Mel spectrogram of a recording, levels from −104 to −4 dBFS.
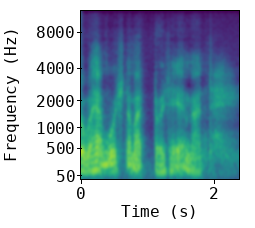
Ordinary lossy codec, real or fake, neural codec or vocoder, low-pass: none; fake; codec, 24 kHz, 0.9 kbps, DualCodec; none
